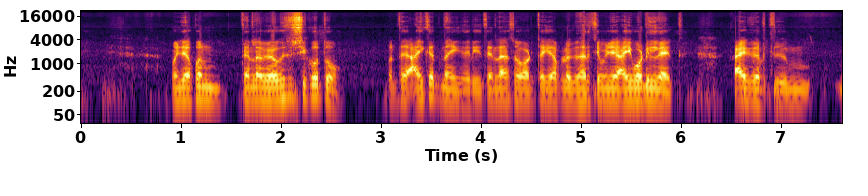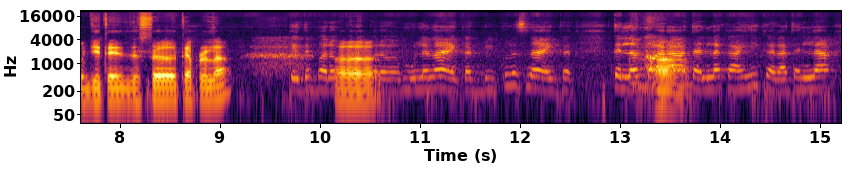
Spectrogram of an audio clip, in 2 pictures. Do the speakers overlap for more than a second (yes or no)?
no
